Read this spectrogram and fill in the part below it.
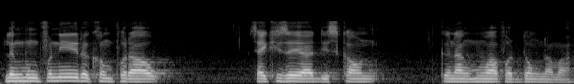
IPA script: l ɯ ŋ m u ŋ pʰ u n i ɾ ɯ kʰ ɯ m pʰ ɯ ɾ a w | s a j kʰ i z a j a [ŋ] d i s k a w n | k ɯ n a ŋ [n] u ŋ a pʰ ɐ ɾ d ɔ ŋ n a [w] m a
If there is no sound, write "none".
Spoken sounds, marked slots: none, m, none

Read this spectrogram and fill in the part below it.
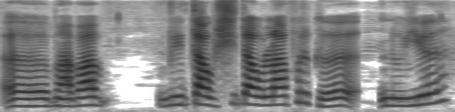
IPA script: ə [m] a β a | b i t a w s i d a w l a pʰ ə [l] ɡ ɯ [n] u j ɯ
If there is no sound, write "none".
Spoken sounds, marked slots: m, ɾ, n

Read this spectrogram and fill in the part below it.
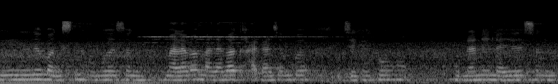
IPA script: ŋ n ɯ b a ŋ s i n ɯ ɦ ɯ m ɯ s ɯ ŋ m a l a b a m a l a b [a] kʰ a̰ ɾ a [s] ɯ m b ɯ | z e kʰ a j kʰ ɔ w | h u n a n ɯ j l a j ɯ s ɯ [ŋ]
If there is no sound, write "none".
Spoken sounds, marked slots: a, z, ŋ

